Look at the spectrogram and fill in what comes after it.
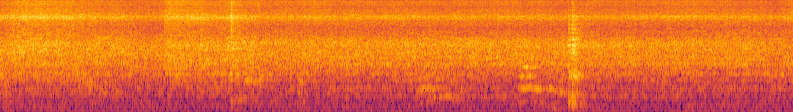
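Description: Marinated chicken and onions sizzling steadily in a hot kadai, with a metal spatula stirring them at first.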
